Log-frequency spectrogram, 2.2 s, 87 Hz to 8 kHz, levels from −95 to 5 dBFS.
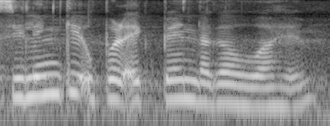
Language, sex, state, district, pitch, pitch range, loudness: Hindi, female, Arunachal Pradesh, Papum Pare, 220 Hz, 195-240 Hz, -16 LUFS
